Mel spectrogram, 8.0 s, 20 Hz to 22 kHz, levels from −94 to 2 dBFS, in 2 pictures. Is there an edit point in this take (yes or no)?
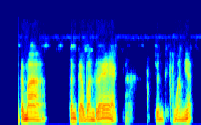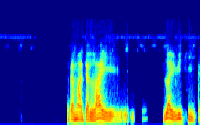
no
